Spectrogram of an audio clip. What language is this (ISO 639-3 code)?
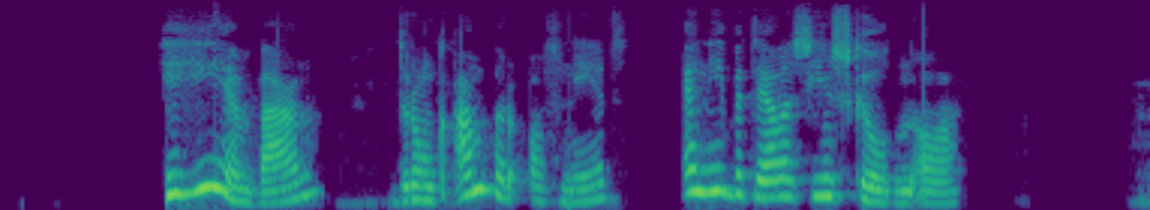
fry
